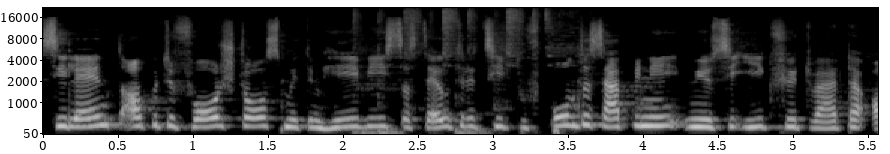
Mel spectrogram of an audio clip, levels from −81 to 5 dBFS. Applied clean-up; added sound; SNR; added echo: classical method Wiener filter.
